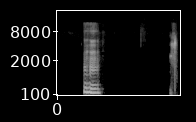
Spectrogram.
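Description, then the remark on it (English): A screen reader voice briefly announces a button in a short, clipped synthetic phrase, followed after a pause by a quick, quieter burst of sound. “Yeah, screen reader speaks it out.”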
